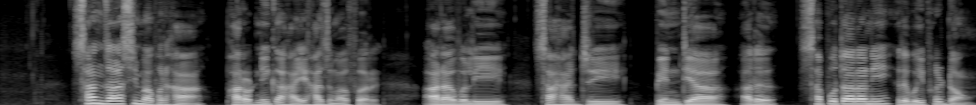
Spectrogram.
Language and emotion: Bodo, neutral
